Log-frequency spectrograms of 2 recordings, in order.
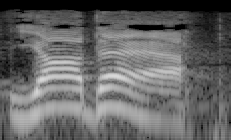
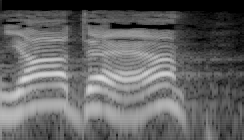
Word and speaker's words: yada: The Hebrew word which is used for knoweth is yada. And yada, that would be J-A-H-D-A, well, so D-A-Y, yada, it's pronounced.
